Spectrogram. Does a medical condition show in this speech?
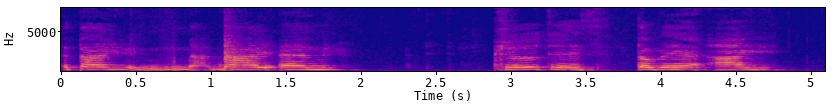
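Yes: Down syndrome; present from birth, extra large tongue and very poor muscle tone noted at birth.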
